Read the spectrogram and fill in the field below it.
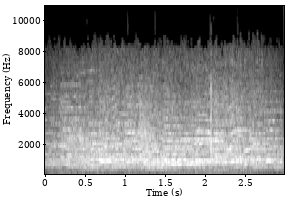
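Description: Church bells ring out in a dense, continuous peal, loud and washing together rather than sounding as distinct strikes, over a steady hubbub of a large outdoor crowd, welcoming the Queen's royal barge joining a river pageant of over 1,000 boats on the River Thames in London for the Diamond Jubilee.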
